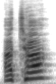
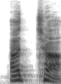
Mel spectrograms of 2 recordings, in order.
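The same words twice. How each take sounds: First: अच्छा as "a-chha", higher and louder; आधे च के बिना. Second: अच्छा with doubled consonant, "ach-chha"; आधे च के साथ. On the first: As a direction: say अच्छा with a single छ, pitched up. (अच्छा को "अछा" बोलकर) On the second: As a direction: hold the half च in अच्छा, then release छा. (अच्छा को "अच्-छा" बोलकर) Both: Shown as a demonstration. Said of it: "आ रहा है फर्क समझ में".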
